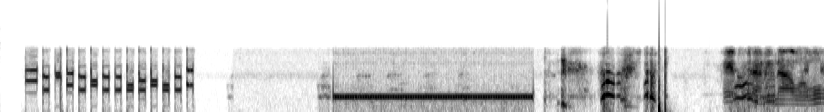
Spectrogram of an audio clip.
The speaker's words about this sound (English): After the dial-in, you can hear dogs barking in the distance, then a ring, then silence,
